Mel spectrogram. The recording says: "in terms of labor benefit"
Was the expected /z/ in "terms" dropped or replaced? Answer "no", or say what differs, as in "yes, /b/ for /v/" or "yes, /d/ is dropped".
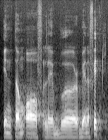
yes, /z/ is dropped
